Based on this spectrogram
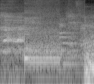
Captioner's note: distant laughter; fans whirr; groans softly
